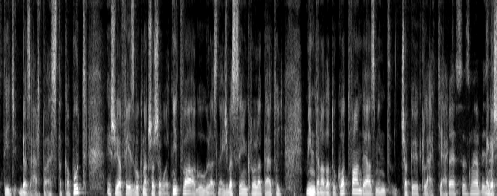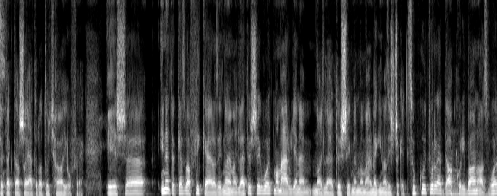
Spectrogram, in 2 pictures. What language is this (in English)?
Hungarian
